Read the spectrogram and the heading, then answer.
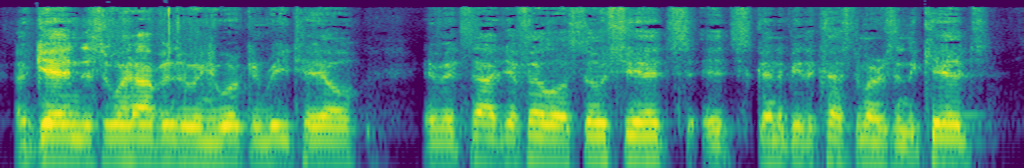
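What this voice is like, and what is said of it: Hoarse voice. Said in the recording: “I do apologize for my voice. If it sounds a little hoarse, like I said, I caught something ... It just feels like my voice is going a little bit.”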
